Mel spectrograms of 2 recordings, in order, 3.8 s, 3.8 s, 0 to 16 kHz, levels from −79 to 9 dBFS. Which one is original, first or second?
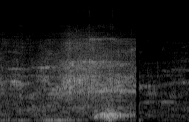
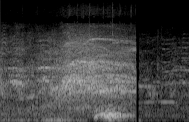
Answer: second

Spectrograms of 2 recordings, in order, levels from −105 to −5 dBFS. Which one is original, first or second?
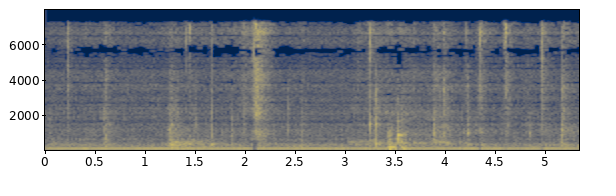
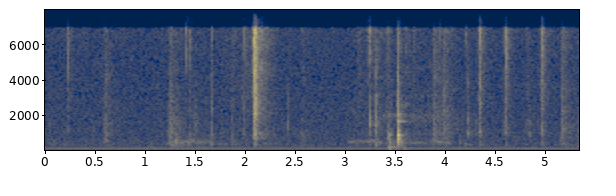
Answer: second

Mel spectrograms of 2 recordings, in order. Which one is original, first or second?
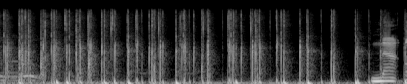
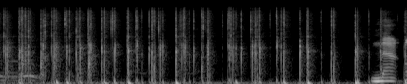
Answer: first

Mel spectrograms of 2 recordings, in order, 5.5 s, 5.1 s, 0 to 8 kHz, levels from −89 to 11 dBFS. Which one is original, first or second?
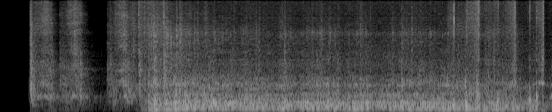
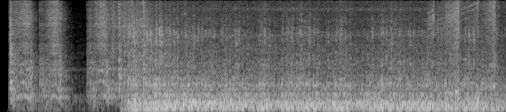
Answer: second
